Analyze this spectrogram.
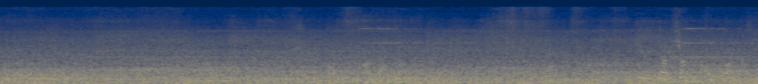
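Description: A crowd of visitors murmurs in a large echoing hall.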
